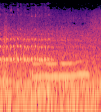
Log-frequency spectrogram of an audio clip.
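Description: Steady road and engine rumble inside a moving car's cabin, with a few held melodic notes sounding over it.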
